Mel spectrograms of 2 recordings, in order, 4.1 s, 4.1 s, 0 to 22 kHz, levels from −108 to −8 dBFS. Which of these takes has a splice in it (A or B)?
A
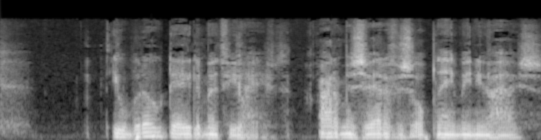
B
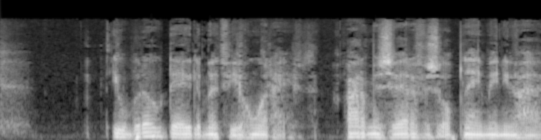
A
